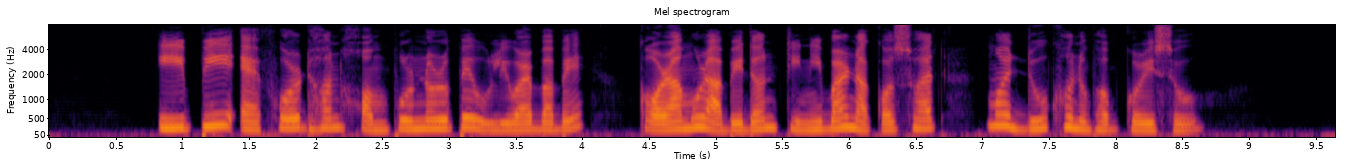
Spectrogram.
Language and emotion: Assamese, sad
